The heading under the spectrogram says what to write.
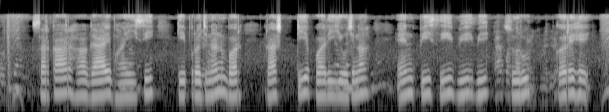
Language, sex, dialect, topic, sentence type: Chhattisgarhi, male, Northern/Bhandar, agriculture, statement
